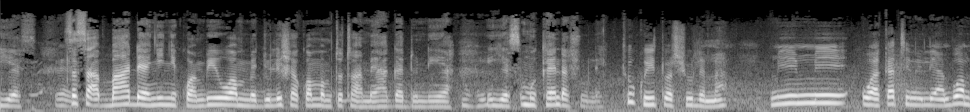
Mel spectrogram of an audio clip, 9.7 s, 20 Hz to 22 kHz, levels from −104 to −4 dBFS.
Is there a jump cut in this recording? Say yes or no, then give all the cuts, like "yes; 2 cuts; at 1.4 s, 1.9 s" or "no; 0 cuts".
no; 0 cuts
